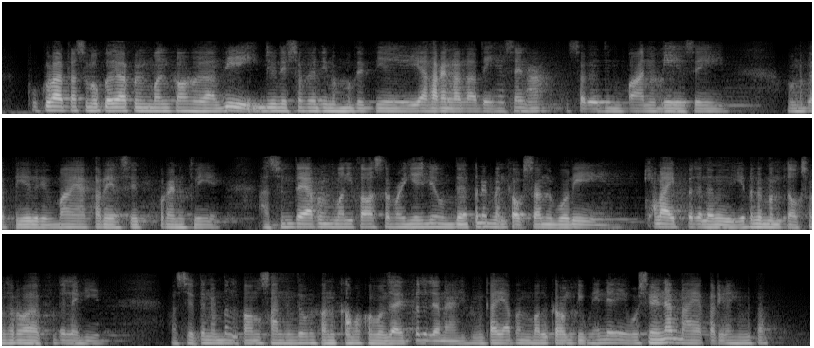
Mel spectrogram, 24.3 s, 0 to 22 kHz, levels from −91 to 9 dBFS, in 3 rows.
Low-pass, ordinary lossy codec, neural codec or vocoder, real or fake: 5.4 kHz; none; codec, 16 kHz, 0.5 kbps, X-Codec, HuBERT features, trained on general audio; fake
